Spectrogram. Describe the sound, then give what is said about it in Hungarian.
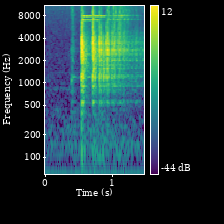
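A Hungarian 50 forint coin is set onto the edge of a balanced playing card with a few quiet metallic clinks that ring briefly and fade, faint against a soft steady hiss. “Adok 50 forintot. Ha az egyensúly akkor is megmarad, ha ezt az 50 forintot a szélére tesszük.”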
